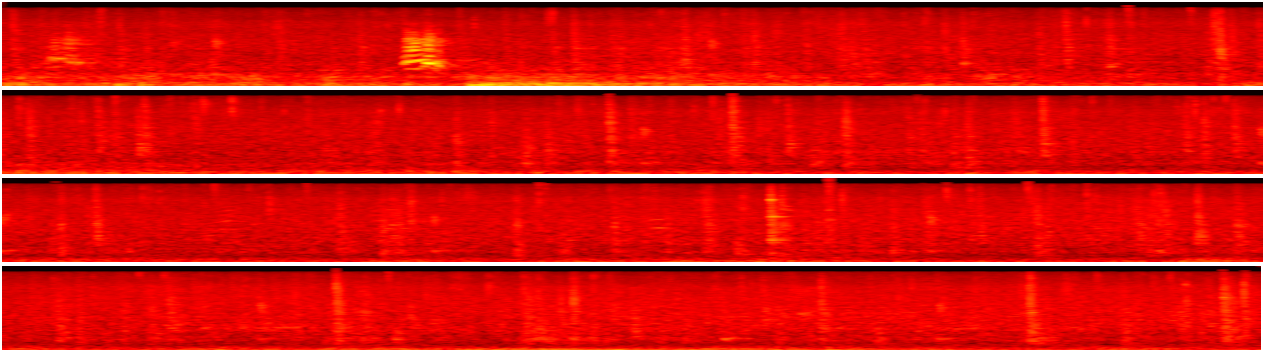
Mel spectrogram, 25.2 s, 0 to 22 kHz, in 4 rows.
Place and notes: Irmingersgade (Blegdamsvej), København, Danmark - Sound of rain and thunder.
Sound of rain on the balcony and the sound of thunder and sound of traffic on wet asphalt in the background.
Recorded with zoom H6 and Rode ntg3. Øivind Weingaarde.
Københavns Kommune, Region Hovedstaden, Danmark, 12 July 2022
